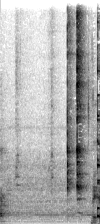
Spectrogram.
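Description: Two short metallic clinks about a second and a half in, from the steel body of a hand-pump sprayer can being handled.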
